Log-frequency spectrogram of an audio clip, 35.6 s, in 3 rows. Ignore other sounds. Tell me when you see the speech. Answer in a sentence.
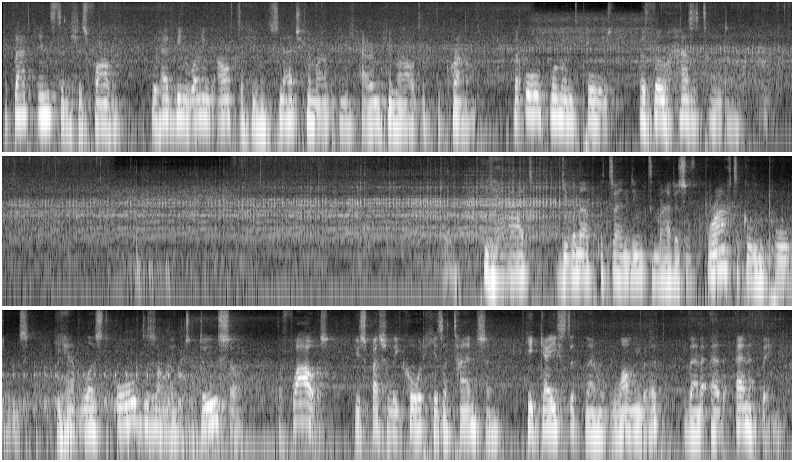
The speech can be heard from 0.0 to 11.5 s and from 18.4 to 35.4 s.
